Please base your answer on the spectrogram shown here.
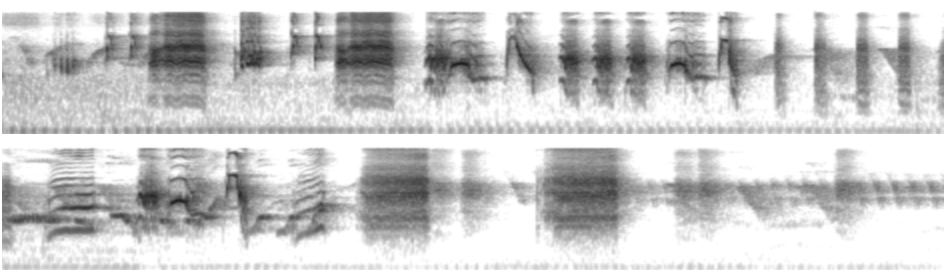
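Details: Long-tailed shrike, Central Java, delivering a varied song full of borrowed phrases: scratchy chirps, bright rising and falling whistled slurs, and coarse bursts, ending in a thin sustained whistle, with a low hum underneath.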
